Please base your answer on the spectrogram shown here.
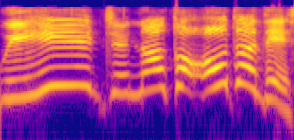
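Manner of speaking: put-on, attempted Japanese accent. Telling a story about Japanese diners at a Mexican restaurant, speaker tries a put-on Japanese accent. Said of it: "let me see if I can do this accent".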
